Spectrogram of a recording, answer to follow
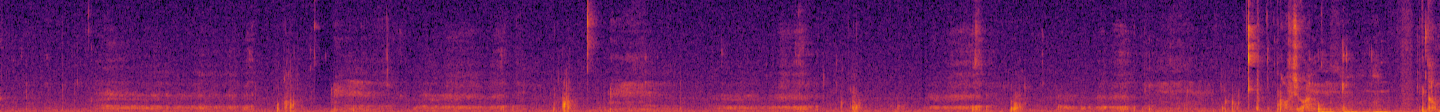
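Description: A person drinking compote from a glass mug in a series of gulps and swallows, each about a second long with short pauses between, and a few sharp clicks in between.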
